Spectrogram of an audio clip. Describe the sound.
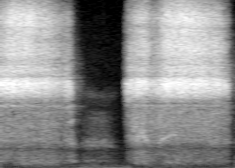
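A voice makes a sustained hissing "s" sound as a breathing-support exercise, in two long, even bursts separated by a short pause.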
